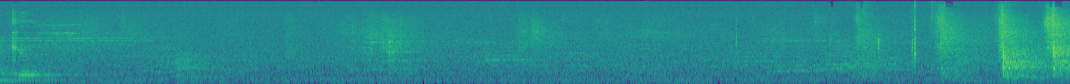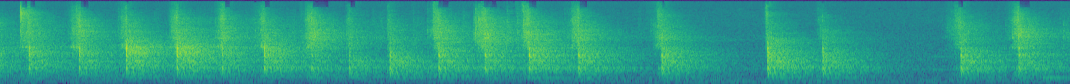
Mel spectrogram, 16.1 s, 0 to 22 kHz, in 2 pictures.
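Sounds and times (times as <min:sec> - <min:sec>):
knife chopping on cutting board: 0:07.0 - 0:14.6, 0:15.2 - 0:16.0.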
